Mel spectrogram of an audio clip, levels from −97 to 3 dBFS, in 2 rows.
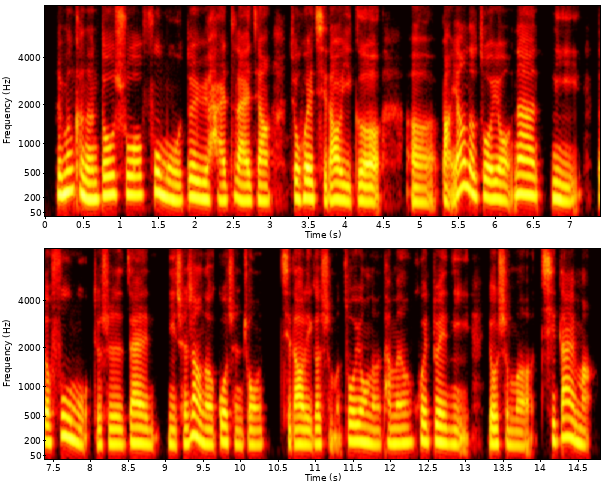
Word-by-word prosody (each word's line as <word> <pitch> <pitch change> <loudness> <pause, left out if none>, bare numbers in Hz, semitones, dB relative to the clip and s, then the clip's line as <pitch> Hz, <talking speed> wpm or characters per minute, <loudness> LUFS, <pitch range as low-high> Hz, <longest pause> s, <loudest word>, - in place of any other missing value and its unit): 人 230 - +5
们 265 +3 +7
可 260 - +3
能 185 -1 +4
都 225 +3 +3
说： 230 -1 0
“父 250 +2 +1
母 190 -7 +2
对 200 +3 +1
于 185 - +2
孩 170 -1 -1
子 190 +4 -9
来 170 -2 +2
讲， 170 0 -1 0.2
就 195 - +1
会 195 0 +6
起 185 -2 -3
到 180 +2 +3
一 165 -1 -2
个， 160 -1 +2 0.4
呃， 150 -1 -2
榜 - - +2
样 285 +7 +3
的 265 -7 +4
作 205 -2 +2
用。” 180 -3 +1
那 230 -2 +3
你 185 +2 -2 0.2
的 190 - +4
父 230 +6 +1
母， 180 -7 -2
就 160 - -6
是 165 0 -3
在 175 -2 0 0.2
你 165 - -5
成 170 +2 -5
长 230 +1 +2
的 165 -1 0
过 185 +3 0
程 170 -3 -9
中， 160 +1 -4 0.2
起 175 - -6
到 165 0 +3
了 160 - -2
一 - - -6
个 165 - -2
什 165 -1 -9
么 215 -1 -12
作 195 0 0
用 185 -2 +1
呢？ 160 -1 -5
他 175 - -7
们 170 +1 -3
会 195 +1 -1
对 185 -2 +1
你 165 -1 -8 0.2
有 165 -1 +1
什 170 +2 -5
么 150 -2 -6
期 205 - -3
待 235 +2 +1
吗？ 160 -5 -3
180 Hz, 250 characters per minute, -20 LUFS, 165-210 Hz, 0.4 s, 们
